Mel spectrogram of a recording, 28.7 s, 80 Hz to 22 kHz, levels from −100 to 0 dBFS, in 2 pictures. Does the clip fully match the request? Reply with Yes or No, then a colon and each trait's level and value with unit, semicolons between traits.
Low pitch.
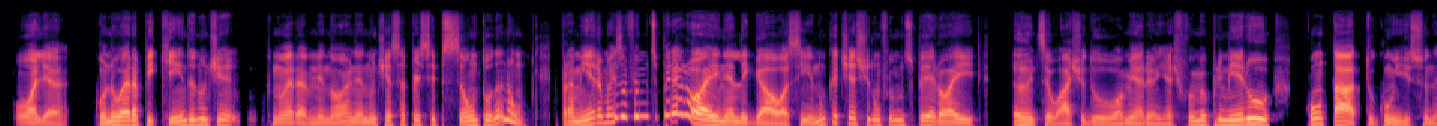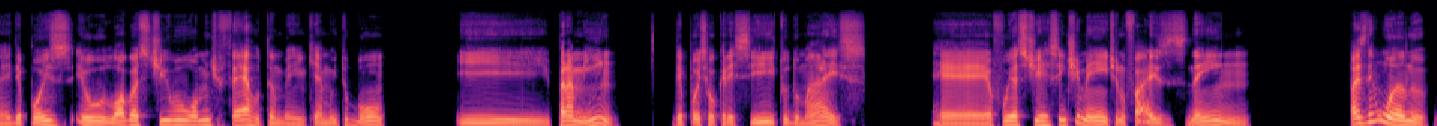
Yes: low, 120 Hz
